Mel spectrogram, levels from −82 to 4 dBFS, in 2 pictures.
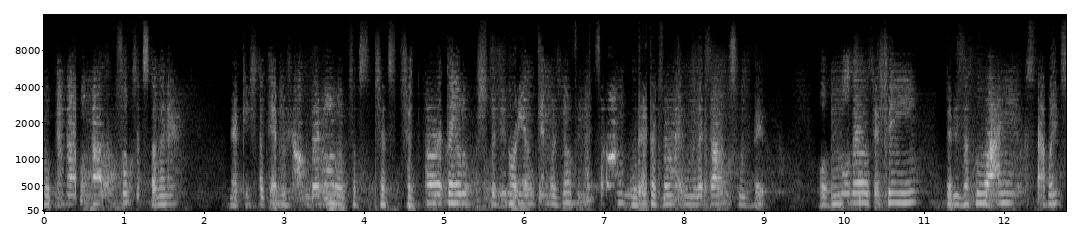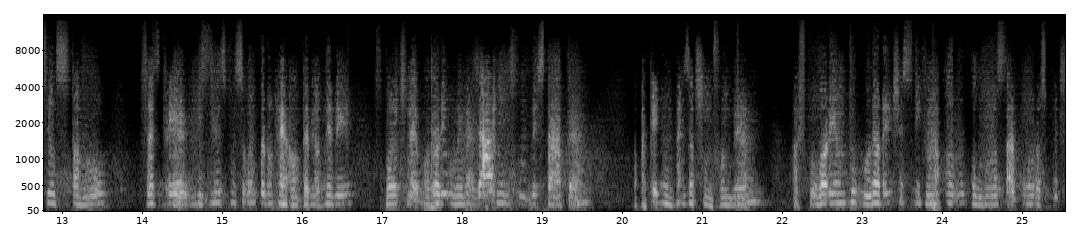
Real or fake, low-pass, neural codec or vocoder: fake; 14.4 kHz; codec, 44.1 kHz, 0.9 kbps, DAC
